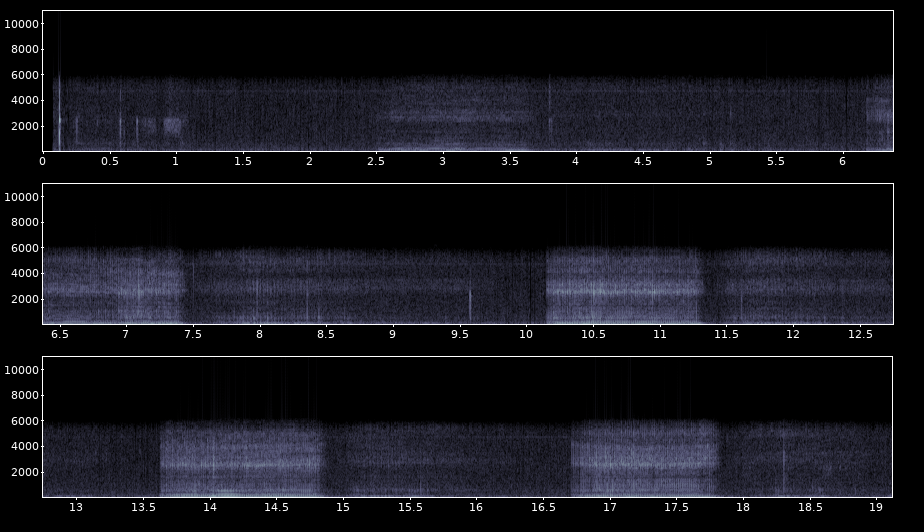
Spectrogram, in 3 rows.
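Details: 14-week-old Saint Bernard puppy asleep after a long day of play: low, rattling snores on each in-breath with softer out-breaths, about 19 breaths a minute; puppy snoring.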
